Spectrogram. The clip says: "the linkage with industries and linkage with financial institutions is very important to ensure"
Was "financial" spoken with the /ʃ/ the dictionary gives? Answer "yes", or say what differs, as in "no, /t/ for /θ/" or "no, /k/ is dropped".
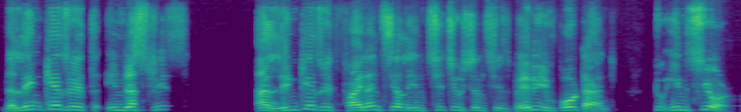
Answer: no, /s/ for /ʃ/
